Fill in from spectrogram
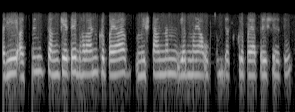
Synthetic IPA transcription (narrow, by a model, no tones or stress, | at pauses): t̪əɾɦiɐsinsɐŋkeːt̪ebʱɐʋaːnkɾupɐjamiʂʈaːnːɐmjɐd̪mɐjauk̚t̪umt̪ɐt̪kɾupɐjapɾeʂejt̪uː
